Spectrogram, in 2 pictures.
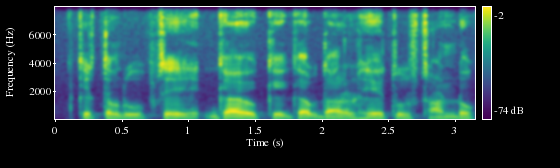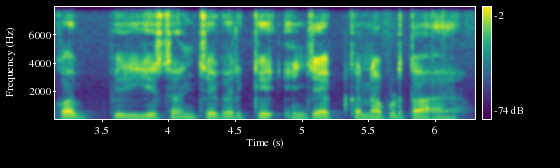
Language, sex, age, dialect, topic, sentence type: Hindi, male, 25-30, Awadhi Bundeli, agriculture, statement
